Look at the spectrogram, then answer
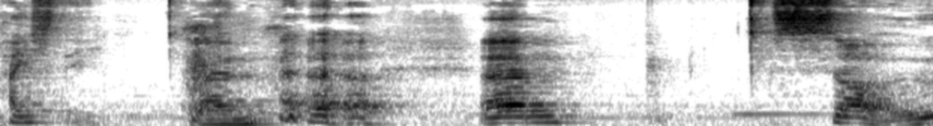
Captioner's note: laughs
